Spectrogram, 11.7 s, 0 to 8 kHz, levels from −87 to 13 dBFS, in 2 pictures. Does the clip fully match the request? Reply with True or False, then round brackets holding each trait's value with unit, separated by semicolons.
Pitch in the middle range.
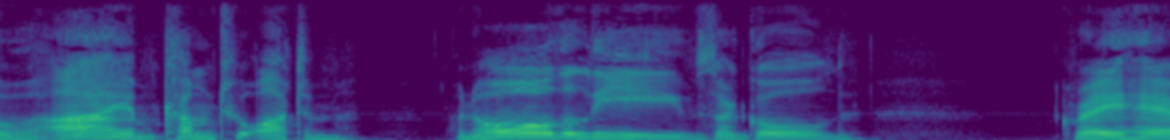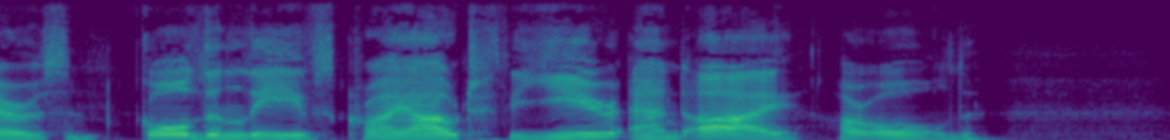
True (165 Hz)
